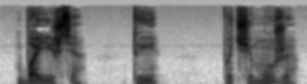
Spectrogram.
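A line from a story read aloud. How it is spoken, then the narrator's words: Whisper. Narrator (Russian): Ирия все так же прошептала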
